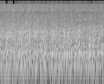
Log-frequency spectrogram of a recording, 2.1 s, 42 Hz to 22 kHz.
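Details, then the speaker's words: About 2012 minivan idling with a dull rapid knock underneath that grows louder when shifted into gear, from a cracked or loose flex plate, not a rod or bottom-end engine fault. "you can really hear it when I put it in the gear wow it gets louder"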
